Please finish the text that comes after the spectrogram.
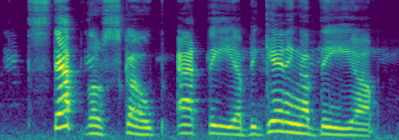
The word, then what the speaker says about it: stethoscope: I have a weird habit of mispronouncing that word, pronouncing like the first T as a K sound.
